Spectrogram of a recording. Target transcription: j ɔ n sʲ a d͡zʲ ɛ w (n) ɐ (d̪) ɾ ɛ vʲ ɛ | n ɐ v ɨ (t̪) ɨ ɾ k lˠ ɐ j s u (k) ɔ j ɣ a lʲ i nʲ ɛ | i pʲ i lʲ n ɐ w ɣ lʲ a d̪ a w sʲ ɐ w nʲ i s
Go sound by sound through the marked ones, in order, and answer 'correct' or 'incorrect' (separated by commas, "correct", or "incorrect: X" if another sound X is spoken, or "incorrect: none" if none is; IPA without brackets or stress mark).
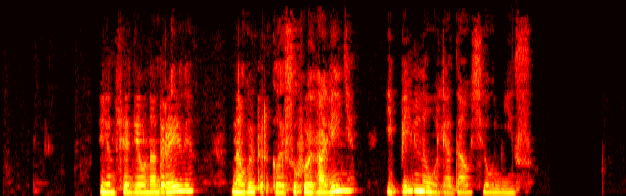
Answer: correct, correct, correct, incorrect: x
